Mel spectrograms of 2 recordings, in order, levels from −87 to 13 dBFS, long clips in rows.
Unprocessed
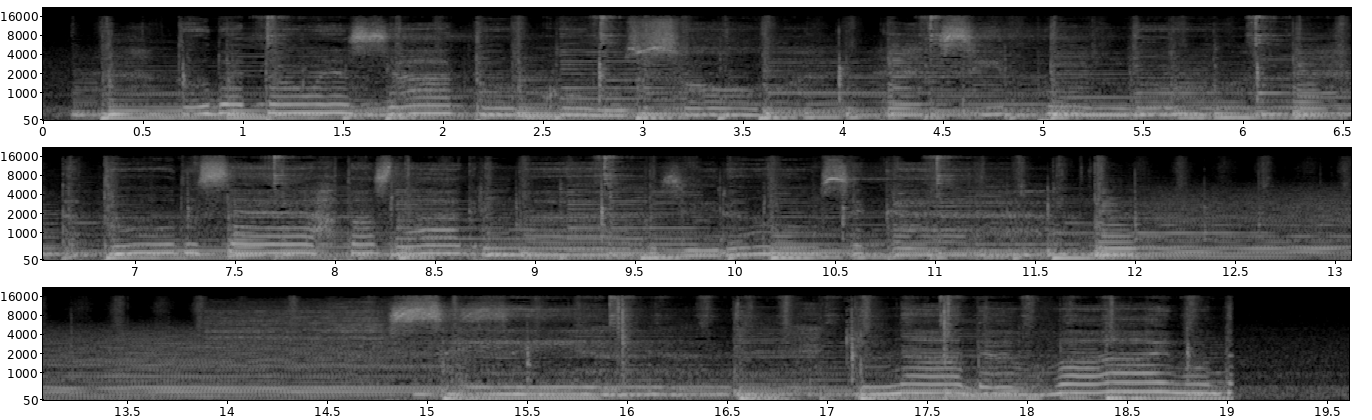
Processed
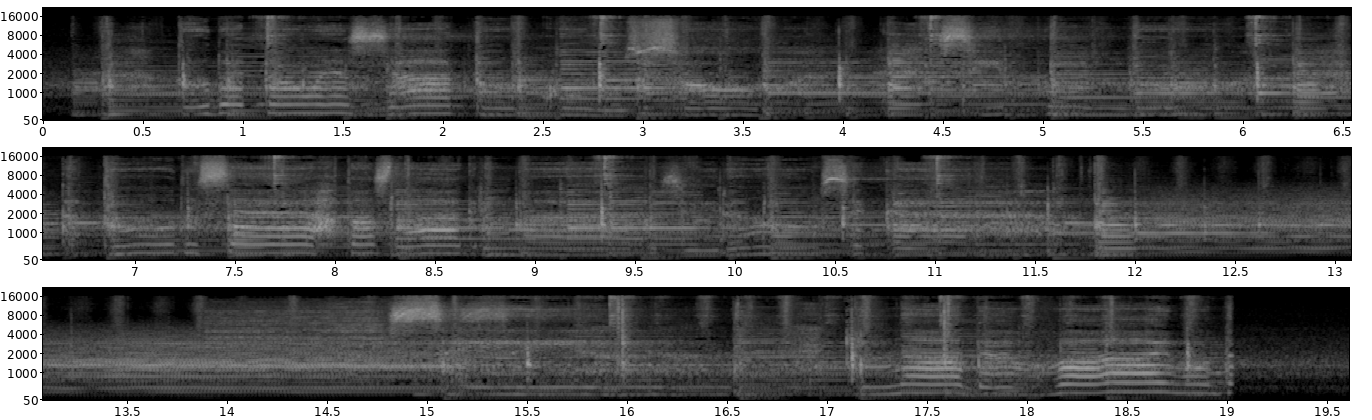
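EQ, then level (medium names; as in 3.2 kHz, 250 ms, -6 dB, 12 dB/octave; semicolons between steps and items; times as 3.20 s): treble shelf 7.4 kHz +6 dB; dynamic bell 2.9 kHz, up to +6 dB, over -58 dBFS, Q 6.1; resonant high-pass 1.3 kHz, resonance Q 4.5; -1.0 dB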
